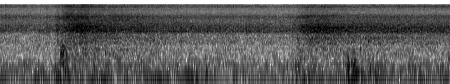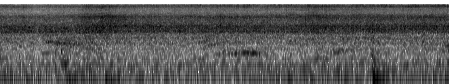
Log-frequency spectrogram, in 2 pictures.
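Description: Raw banana slices sizzling in a pan of hot oil and masala, the hiss surging as more slices drop in about half a second in and again about three seconds in.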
